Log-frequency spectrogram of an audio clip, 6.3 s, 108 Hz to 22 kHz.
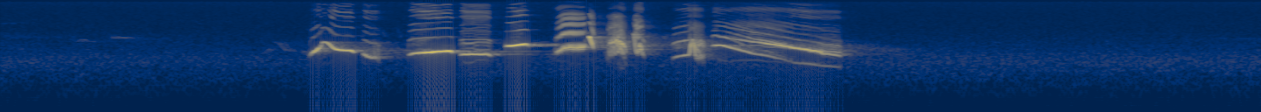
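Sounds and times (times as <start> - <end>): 
common blackbird Turdus merula song phrase: 0.0 - 4.4.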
